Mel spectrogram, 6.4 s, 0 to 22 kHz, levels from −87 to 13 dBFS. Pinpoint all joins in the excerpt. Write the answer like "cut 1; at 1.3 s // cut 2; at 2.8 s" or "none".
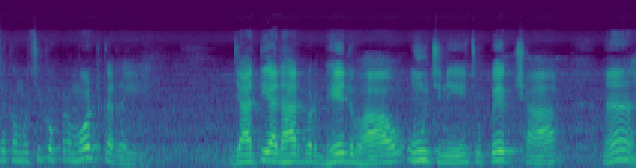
none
